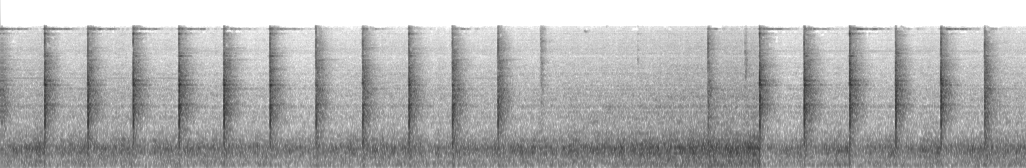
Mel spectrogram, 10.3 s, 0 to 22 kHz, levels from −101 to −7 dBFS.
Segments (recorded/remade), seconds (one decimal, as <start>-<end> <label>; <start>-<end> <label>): 0.0-10.3 remade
